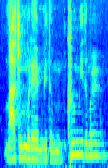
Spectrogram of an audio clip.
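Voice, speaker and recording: A man in his sixties preaching a sermon, asking the congregation questions and answering them, moving from loud urgent peaks to low hushed endings. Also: moderate pace. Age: 60s. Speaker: pastor.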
